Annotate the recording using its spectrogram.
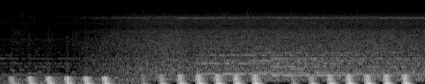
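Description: Water rushes and gurgles over rocks in a shallow stream.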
